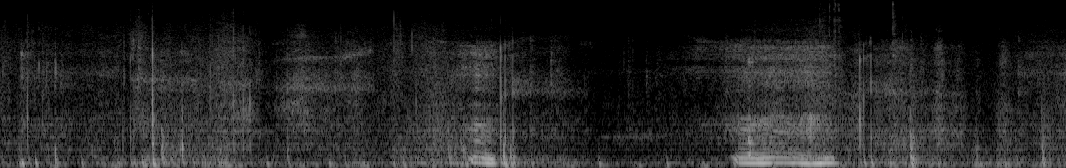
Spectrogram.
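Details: Husband snoring while asleep in bed in the morning, with low, rumbling snores and two loud ones over room noise and household sounds.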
